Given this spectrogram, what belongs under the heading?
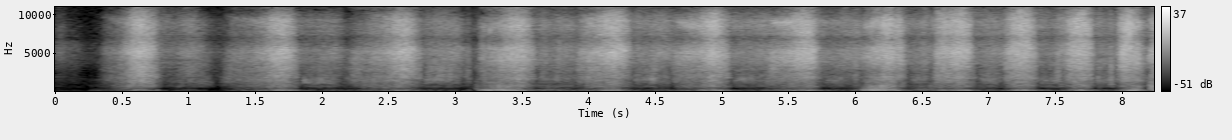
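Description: A person imitates a steam train with their voice, a loud breathy hiss pulsing in regular chuffing bursts just under one per second, close and alone.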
